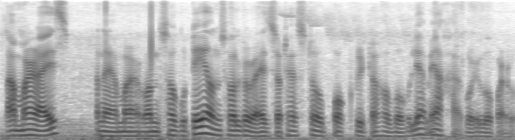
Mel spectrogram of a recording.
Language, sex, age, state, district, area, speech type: Assamese, male, 30-45, Assam, Dibrugarh, rural, spontaneous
